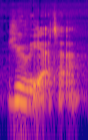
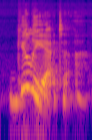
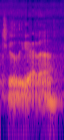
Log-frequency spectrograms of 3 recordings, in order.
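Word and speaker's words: Giulietta: is correct it is Julieta but it's spelled g-i-u-l-i-e-t-t-a in my American accent I would pronounce this gileata but I think it's actually pronounced like Julieta uh this is just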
